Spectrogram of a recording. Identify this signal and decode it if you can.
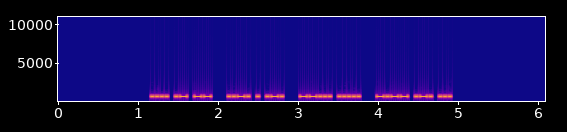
Morse code, heard as a keyed tone, about 40 wpm, 700 Hz. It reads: HAM FER 75 YRS
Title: K1USN SST QSO Practice 40wpm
